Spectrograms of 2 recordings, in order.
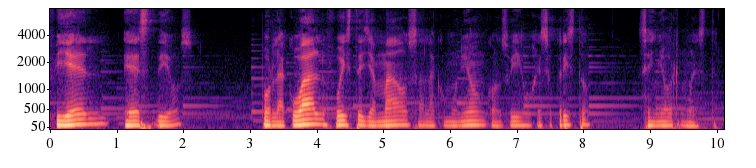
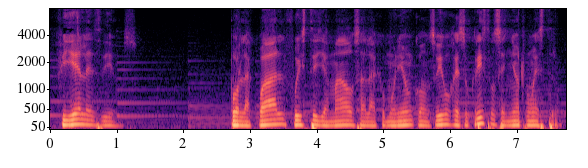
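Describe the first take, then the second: First: It is read very slowly. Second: It is read slowly, with pauses.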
